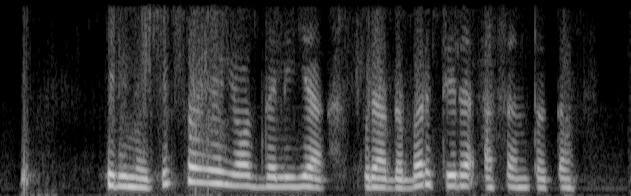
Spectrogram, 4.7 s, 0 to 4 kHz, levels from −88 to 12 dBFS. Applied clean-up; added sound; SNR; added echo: neural separator model SepFormer DNS4.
